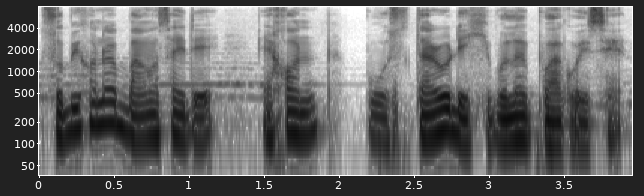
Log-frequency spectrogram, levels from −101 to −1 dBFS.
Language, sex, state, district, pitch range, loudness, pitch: Assamese, male, Assam, Sonitpur, 115-150 Hz, -15 LUFS, 125 Hz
